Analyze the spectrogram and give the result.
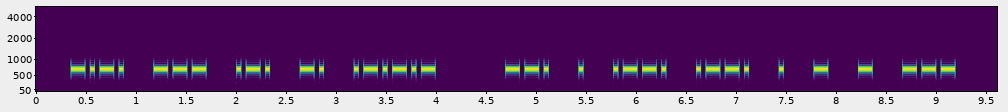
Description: Morse code, heard as a keyed tone, about 25 wpm, spaced as for 18 wpm, 700 Hz. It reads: CORN. GEPPETTO
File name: Pinocchio / Pinocchio ch2 12 25 ik1hge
